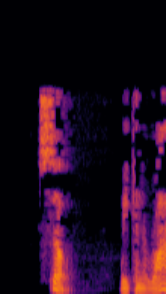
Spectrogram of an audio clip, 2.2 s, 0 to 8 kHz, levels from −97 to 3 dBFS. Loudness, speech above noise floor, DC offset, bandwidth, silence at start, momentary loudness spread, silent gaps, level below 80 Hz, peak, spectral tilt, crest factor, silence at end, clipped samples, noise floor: -26 LUFS; 50 dB; under 0.1%; 5.8 kHz; 0.5 s; 10 LU; none; -50 dBFS; -6 dBFS; -9 dB/octave; 22 dB; 0 s; under 0.1%; -75 dBFS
